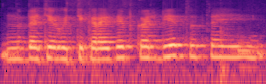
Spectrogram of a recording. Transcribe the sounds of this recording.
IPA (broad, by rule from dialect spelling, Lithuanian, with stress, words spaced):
ˈnʊ bʲɛt ˈjɛɪɡʊ tʲɪkˈrɐɪ ˈtɐɪp kɐlʲˈbʲeːtuː ˈtɐɪ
